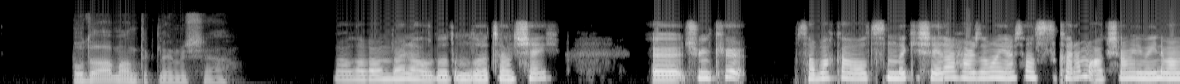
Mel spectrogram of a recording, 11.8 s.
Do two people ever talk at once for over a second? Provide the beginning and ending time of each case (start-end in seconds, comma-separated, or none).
none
